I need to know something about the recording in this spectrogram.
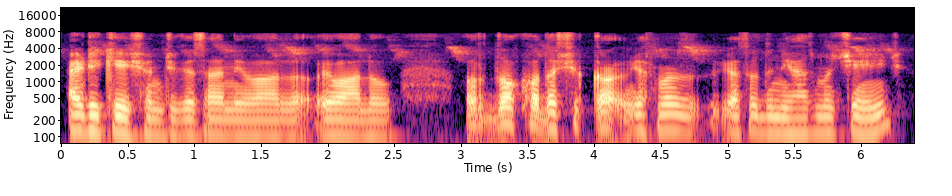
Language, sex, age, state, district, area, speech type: Kashmiri, male, 18-30, Jammu and Kashmir, Pulwama, rural, spontaneous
